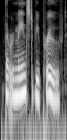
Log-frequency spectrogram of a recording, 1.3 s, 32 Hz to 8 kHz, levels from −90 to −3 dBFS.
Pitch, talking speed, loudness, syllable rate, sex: 175 Hz, 225 wpm, -13 LUFS, 6.1 syllables/s, female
